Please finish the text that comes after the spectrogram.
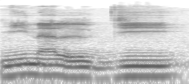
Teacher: Ini nggak boleh, minal ji, bukan ci. Jadi tidak ada angin yang didorong keluar, disemburkan keluar. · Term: huruf jim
